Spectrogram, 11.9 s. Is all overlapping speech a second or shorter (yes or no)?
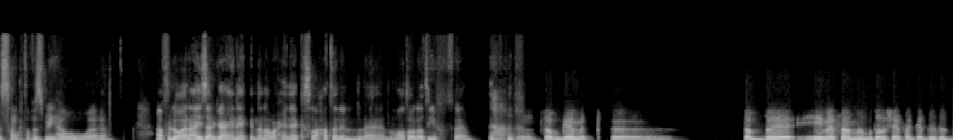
yes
